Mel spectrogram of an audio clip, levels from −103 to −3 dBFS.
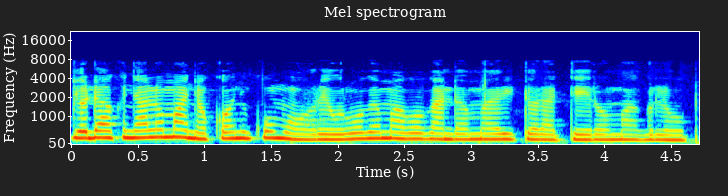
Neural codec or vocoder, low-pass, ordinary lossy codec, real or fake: none; none; none; real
